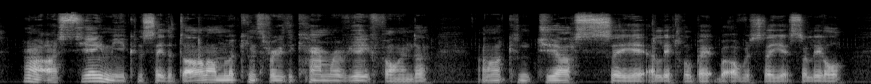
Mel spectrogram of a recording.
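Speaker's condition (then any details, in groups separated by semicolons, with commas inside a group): No condition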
